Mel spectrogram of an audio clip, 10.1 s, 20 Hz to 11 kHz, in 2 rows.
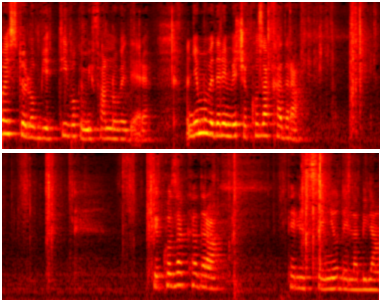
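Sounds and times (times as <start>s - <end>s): deck of cards rustling: 3.3s - 10.0s.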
